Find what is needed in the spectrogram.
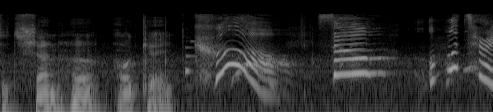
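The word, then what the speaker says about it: Shenhe: acquainted with shenu to some degree shenu you pronounce it shenu okay cool so what's her adeptus name any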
